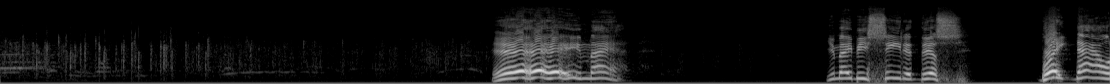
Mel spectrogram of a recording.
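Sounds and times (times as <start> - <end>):
audience clapping hands: 0.0 - 8.7
speech: 4.9 - 6.3, 8.3 - 9.7, 10.4 - 11.0.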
